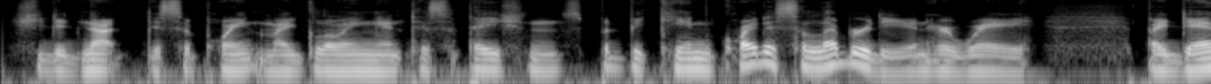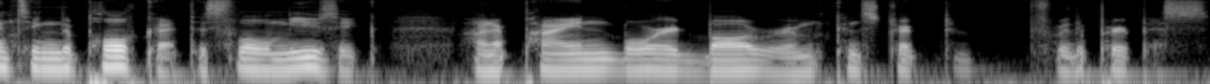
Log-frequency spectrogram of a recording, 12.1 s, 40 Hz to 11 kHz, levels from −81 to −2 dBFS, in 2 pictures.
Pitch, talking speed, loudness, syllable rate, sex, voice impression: 105 Hz, 155 wpm, -22 LUFS, 4.9 syllables/s, male, very masculine, very adult-like, slightly old, thick, slightly relaxed, powerful, slightly dark, soft, slightly muffled, slightly fluent, slightly raspy, cool, very intellectual, slightly refreshing, very sincere, very calm, very mature, friendly, very reassuring, unique, elegant, wild, sweet, slightly lively, kind, slightly modest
